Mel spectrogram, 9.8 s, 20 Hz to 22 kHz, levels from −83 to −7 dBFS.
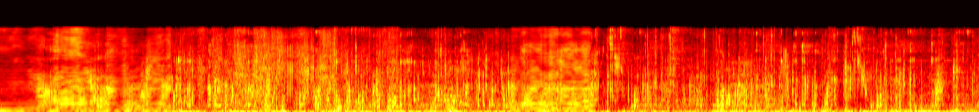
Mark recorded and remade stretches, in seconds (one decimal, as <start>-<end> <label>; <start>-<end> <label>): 0.0-1.7 remade; 1.7-5.1 recorded; 5.1-5.9 remade; 5.9-9.8 recorded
